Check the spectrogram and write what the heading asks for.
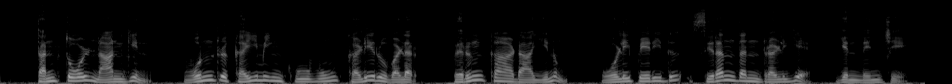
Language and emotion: Tamil, neutral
